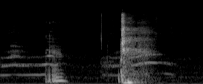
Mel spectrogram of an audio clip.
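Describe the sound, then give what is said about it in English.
A male cat lets out two loud, drawn-out meows in quick succession, the second one harsher and more strained, with faint background hum. “He's determined to ruin this podcast with every fibre of his little cat body. Listen to him.”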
